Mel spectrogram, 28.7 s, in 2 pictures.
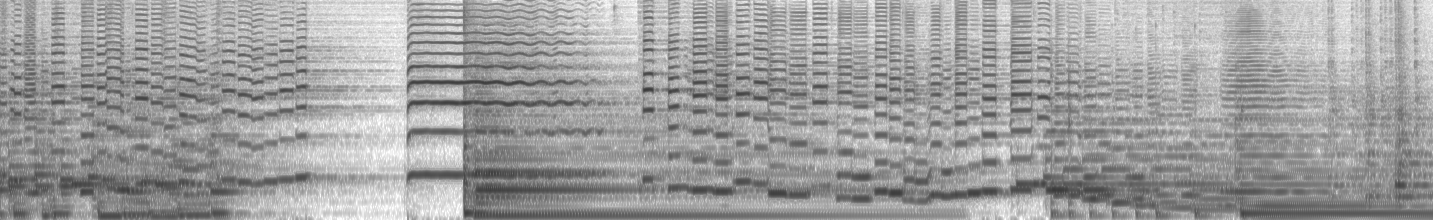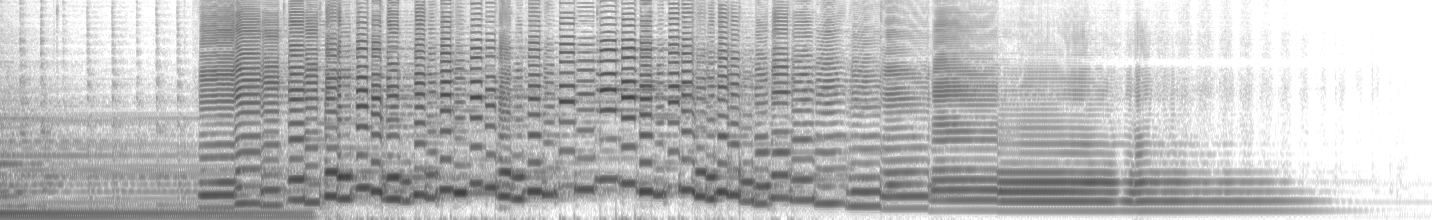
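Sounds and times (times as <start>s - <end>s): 
jazz tenor saxophone: 0.0s - 15.0s, 16.2s - 27.7s.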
